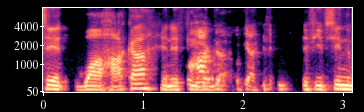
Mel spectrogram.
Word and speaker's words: Oaxaca: You pronounce it Oaxaca, and if you've seen the movie Coco by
